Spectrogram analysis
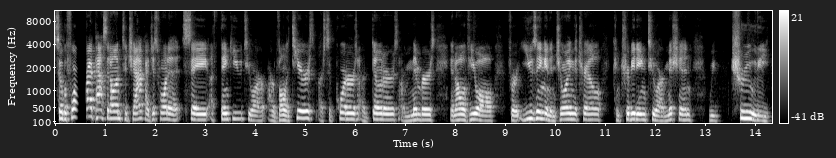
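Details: Adult speaker; normal voice.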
